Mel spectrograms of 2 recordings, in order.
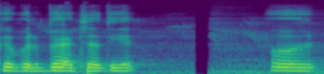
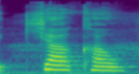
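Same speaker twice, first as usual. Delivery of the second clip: slightly raised, pushy comeback; mild retort; 4 semitones higher, 5 dB louder than usual. Acted. Payal tells Ananya she is hungry too, mildly indignant. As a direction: turn it back on her, lightly indignant.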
